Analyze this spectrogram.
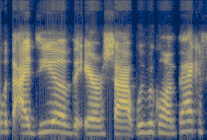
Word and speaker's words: Ariv: Rivers, and they are the founders of the Rev Shop. Arab Shop. God, I knew I was going to get it wrong. Goodness. You're fine. All right. It's called the Arab Shop, and it's spelled ARIV.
